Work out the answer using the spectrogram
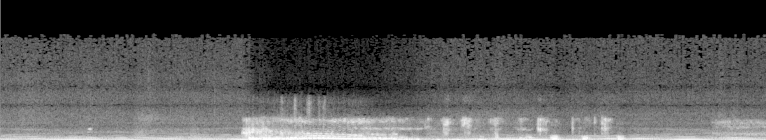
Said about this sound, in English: That's a loud engine, dude. What's going on?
